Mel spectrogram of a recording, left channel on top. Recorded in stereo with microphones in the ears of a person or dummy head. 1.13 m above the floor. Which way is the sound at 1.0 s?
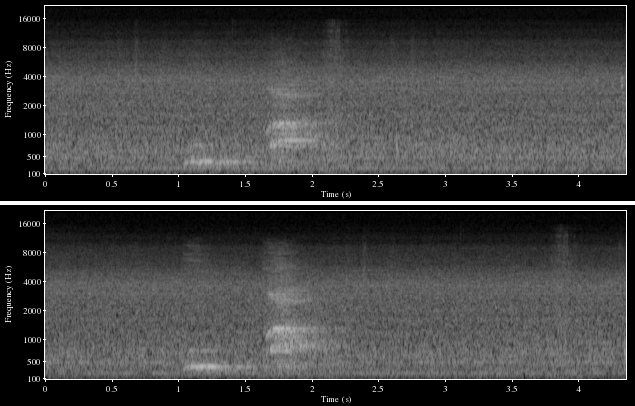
30° right (ahead or behind).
